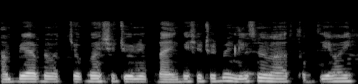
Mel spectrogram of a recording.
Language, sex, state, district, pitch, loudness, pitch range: Hindi, male, Uttar Pradesh, Jyotiba Phule Nagar, 130 Hz, -21 LUFS, 130-140 Hz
